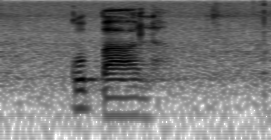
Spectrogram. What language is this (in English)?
Swati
